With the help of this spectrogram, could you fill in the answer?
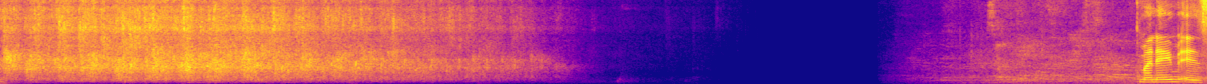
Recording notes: We recorded a live segment inside the Museum where the community was invited to share reflections.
